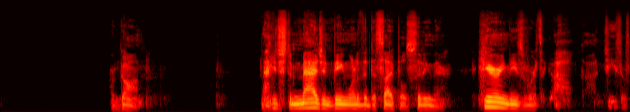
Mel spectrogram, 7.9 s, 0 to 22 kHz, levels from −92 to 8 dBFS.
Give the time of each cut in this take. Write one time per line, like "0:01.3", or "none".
none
